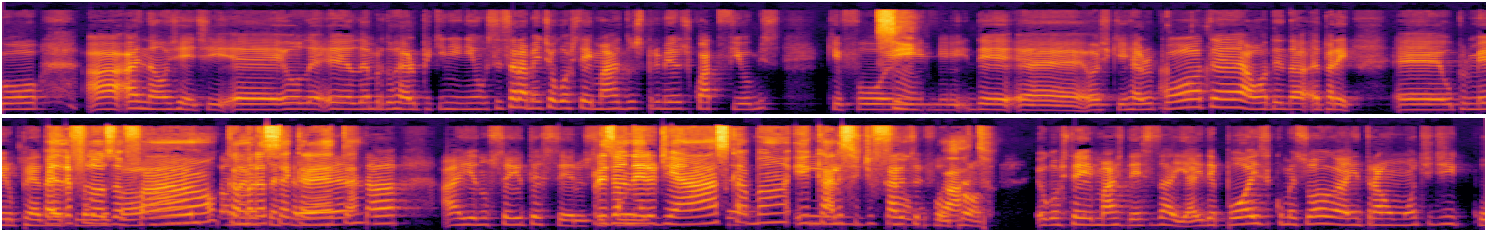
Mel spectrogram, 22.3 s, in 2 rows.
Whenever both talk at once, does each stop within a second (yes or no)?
no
